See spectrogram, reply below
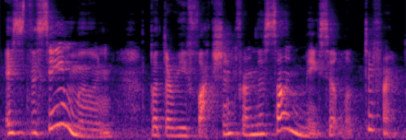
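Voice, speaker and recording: Here the story-time host sounds a little high and sing-song, with vocal fry and a moderate pace. She reads aloud and explains for children, playfully putting easy questions to young viewers, while the room echoes and background noise is audible.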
